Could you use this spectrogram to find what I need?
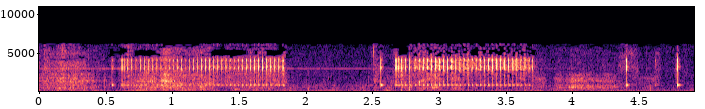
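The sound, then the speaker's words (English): A telephone rings twice as a call is placed from a phone booth in a drugstore, each ring a rapid, buzzing trill lasting over a second, separated by a short pause. The rings are fairly loud over a faint background hiss, with no voices. “I went to the phone booth and called my sister Lil.”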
